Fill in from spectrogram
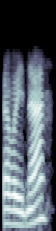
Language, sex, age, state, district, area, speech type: Bodo, female, 45-60, Assam, Kokrajhar, urban, conversation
